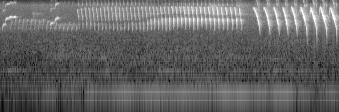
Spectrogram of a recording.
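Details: Young canaries being trained to sing hear canary song: a few short whistles, a soft buzzy trill over a low hum, then loud downslurred notes repeated quickly.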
